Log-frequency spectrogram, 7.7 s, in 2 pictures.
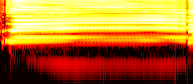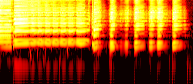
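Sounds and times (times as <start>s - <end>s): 
train-style harmonica riffs: 0.0s - 7.7s.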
